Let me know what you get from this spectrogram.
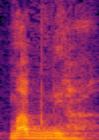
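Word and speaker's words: مع ابنها: But remember, Ibni has got hamzatu wasal. We cannot pronounce it. How will you say? Ma'abniha.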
